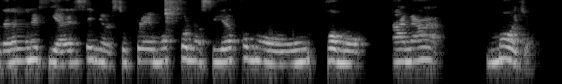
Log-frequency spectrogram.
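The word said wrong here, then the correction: Annamaya: El Maya. – ¿Cómo se dice? Ana Maya. – Ana Maya.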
